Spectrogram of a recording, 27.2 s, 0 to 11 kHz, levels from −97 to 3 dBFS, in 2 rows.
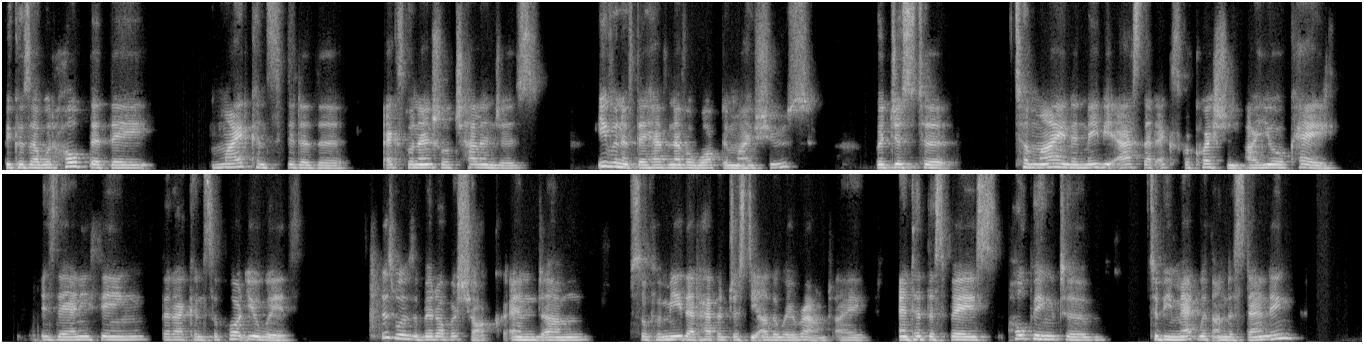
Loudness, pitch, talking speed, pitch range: -19 LUFS, 190 Hz, 160 wpm, 175-200 Hz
